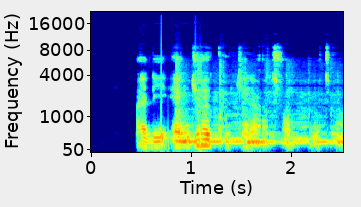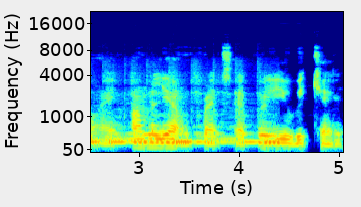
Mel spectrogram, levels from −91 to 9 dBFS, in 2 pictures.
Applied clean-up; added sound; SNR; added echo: neural mask model RNNoise.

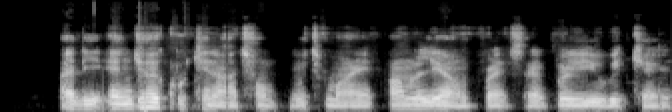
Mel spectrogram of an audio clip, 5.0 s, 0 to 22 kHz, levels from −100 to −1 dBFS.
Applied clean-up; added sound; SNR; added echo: neural mask model Resemble Enhance denoiser.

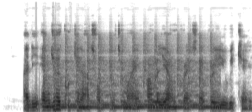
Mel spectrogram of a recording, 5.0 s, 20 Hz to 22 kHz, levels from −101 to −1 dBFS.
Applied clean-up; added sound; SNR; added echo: none; Electric guitar; 2 dB; none.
